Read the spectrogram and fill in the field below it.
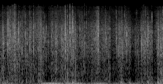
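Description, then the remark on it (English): Paper being deliberately rumpled and crinkled, a steady run of dry crackling bursts with bright hiss, continuous for a couple of seconds with no voices. “Mandatory fake noise about me rumpling paper.”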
